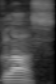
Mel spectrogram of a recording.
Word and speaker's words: glass: Like I gotta say it like you, Gloss. He said Glass.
